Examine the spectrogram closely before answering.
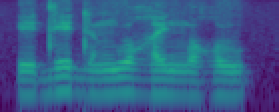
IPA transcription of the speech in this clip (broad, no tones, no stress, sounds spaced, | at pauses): e d e d œ ŋ u ʁ e ŋ o ʁ u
